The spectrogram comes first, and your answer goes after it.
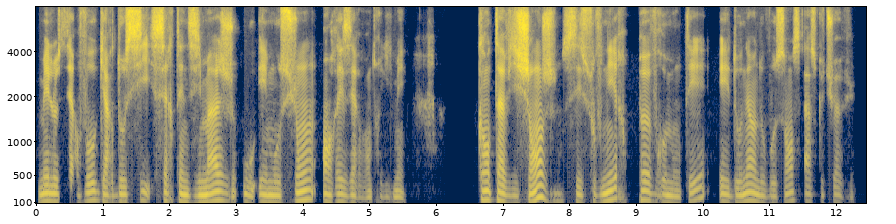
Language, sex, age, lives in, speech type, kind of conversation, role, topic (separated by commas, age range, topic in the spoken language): French, male, 25-29, France, read, expert-assistant, expert, Pourquoi l’art émeut-il différemment chaque personne ?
